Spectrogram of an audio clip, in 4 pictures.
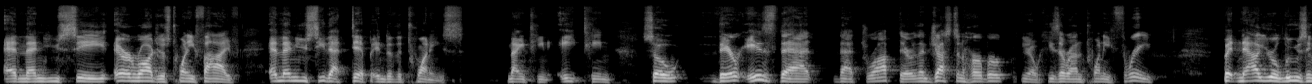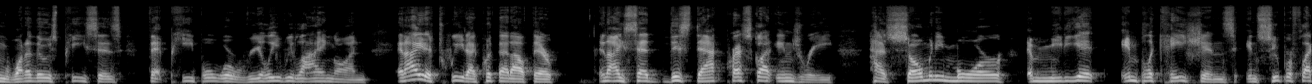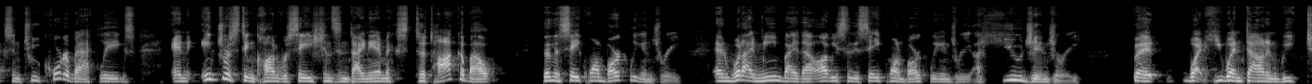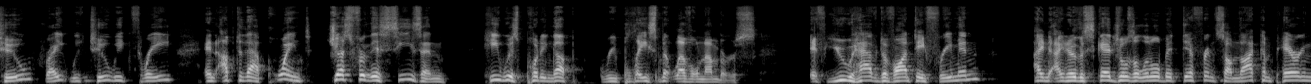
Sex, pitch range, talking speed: male, 135-175 Hz, 175 wpm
